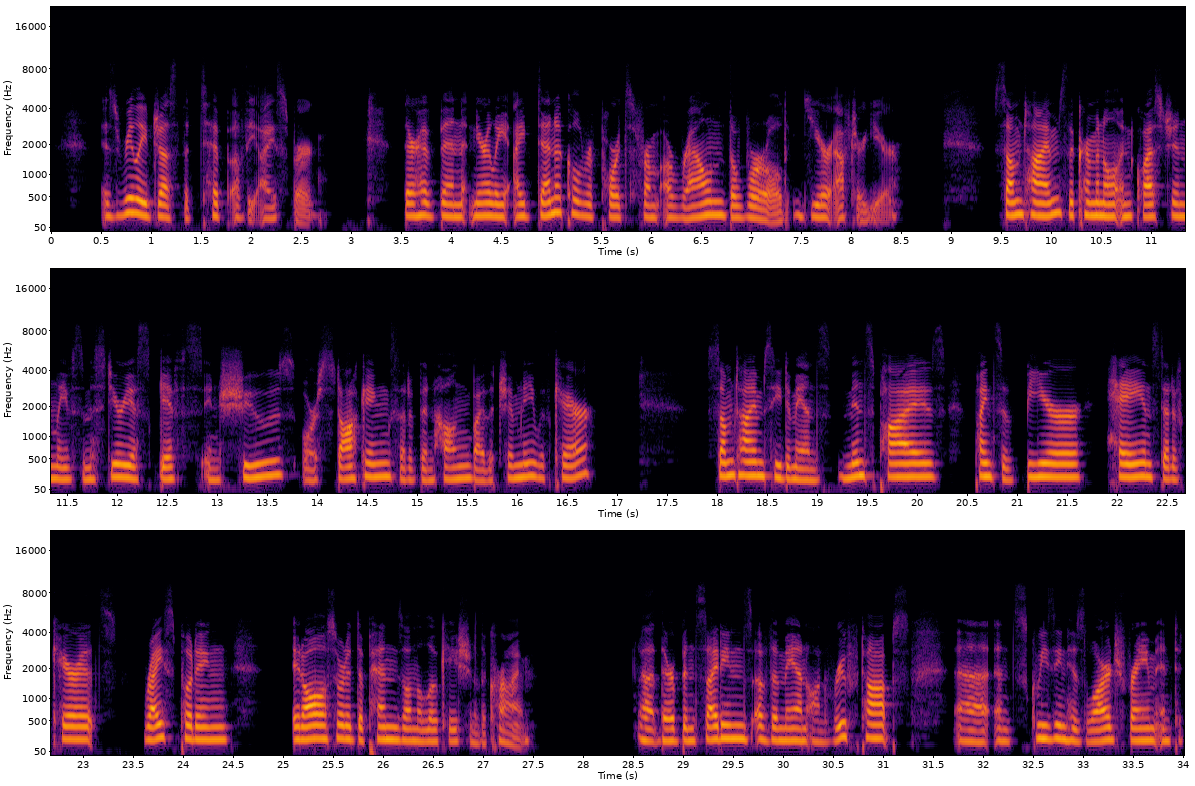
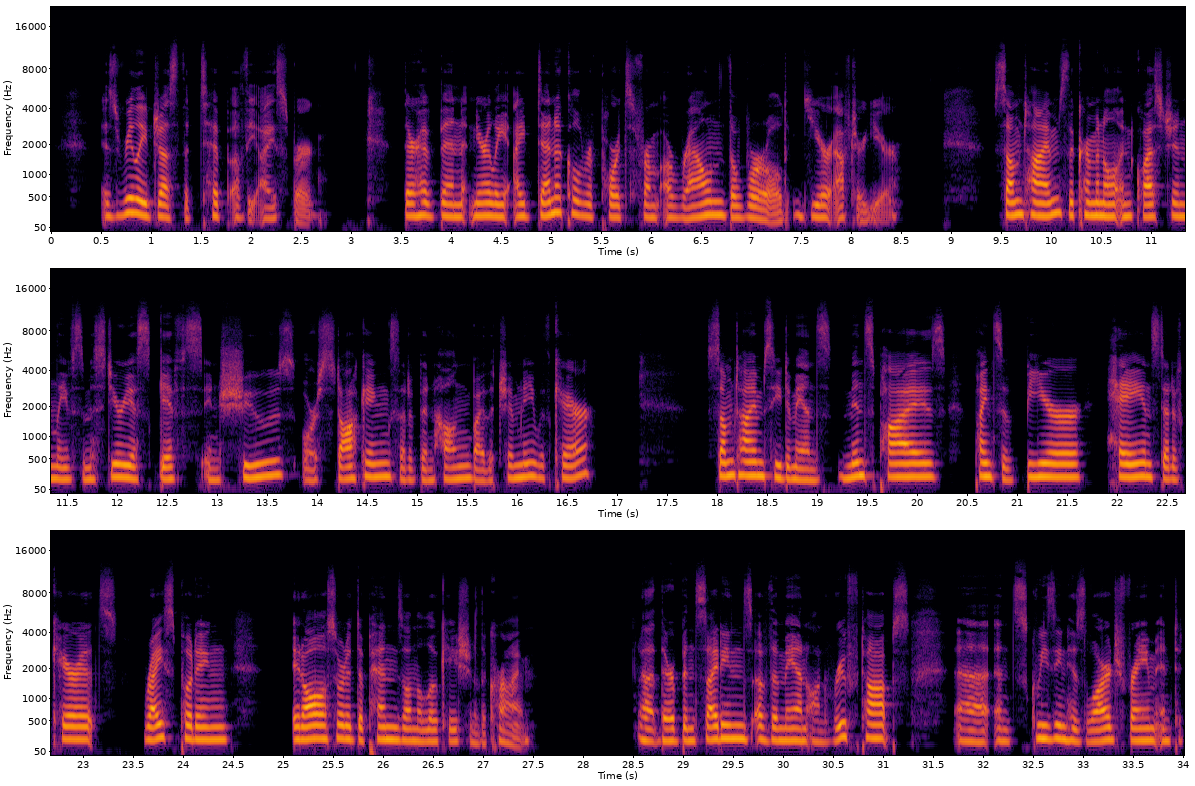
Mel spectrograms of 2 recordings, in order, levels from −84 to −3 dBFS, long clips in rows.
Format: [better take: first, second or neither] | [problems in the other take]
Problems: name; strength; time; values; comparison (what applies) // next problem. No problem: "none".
second | muffled; slightly; fading above 2.5 kHz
